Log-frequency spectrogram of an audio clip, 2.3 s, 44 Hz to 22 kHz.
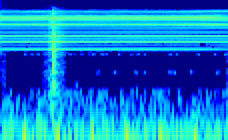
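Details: Used gaming PC with Gigabyte motherboard, heard through the motherboard speaker cable: steady high-pitched beep without a break, a click or two, while PC boots Windows 10 and runs Prime95; continuous long POST beep, cause unknown.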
